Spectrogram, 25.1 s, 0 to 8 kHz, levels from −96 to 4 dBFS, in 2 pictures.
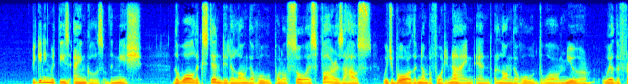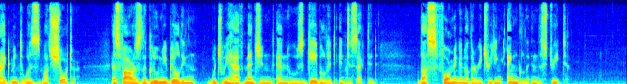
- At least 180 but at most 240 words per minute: No, average, 140 wpm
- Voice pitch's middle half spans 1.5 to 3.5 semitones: No, average, 4.1 semitones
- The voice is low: Yes, low, 100 Hz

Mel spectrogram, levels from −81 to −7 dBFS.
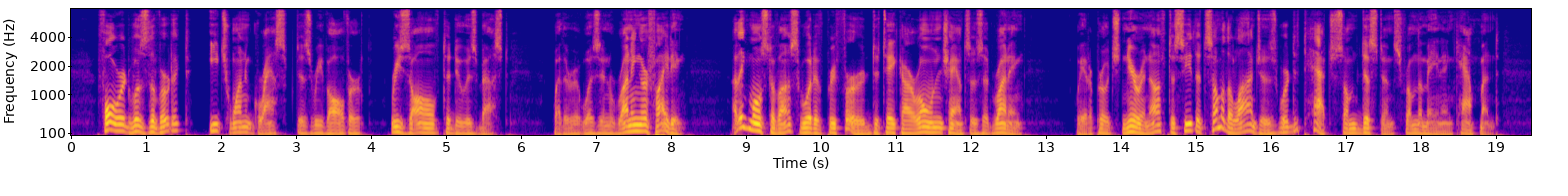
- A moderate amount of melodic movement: No, wide, 5.8 semitones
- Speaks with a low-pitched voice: Yes, low, 105 Hz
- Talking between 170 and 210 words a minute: Yes, average, 175 wpm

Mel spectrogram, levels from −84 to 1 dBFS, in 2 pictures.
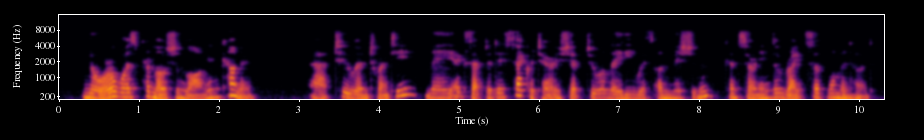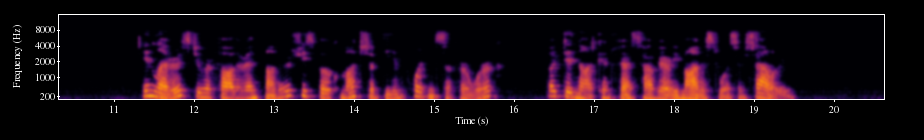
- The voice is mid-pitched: Yes, medium, 165 Hz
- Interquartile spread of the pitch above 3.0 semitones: Yes, average, 4.5 semitones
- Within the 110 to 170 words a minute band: Yes, average, 150 wpm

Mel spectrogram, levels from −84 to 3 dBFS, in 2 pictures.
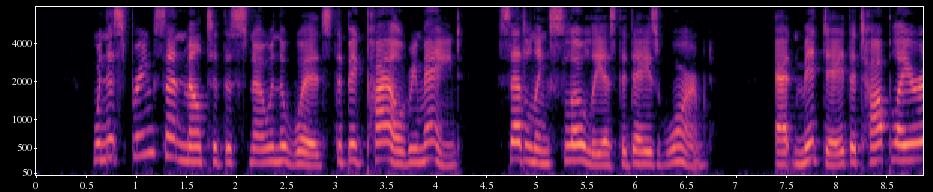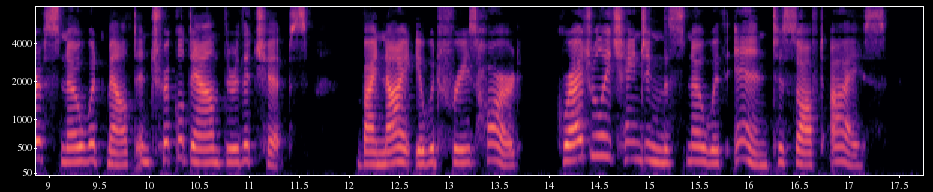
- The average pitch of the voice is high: Yes, very high, 255 Hz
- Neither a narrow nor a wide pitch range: Yes, average, 4.2 semitones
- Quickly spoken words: No, average, 165 wpm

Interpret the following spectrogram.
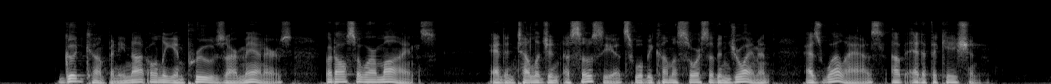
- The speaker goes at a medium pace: Yes, average, 145 wpm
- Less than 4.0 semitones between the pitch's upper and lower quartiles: No, average, 5.2 semitones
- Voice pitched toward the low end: Yes, very low, 95 Hz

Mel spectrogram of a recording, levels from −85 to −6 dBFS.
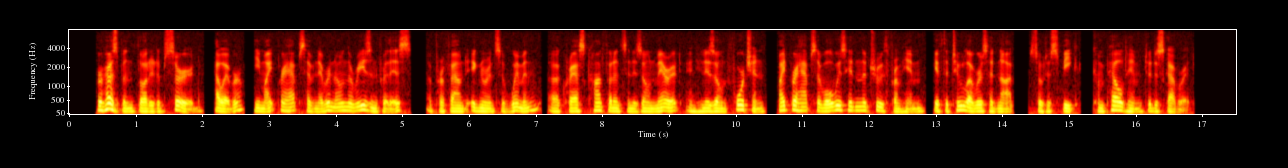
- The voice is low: Yes, low, 115 Hz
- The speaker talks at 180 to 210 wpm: Yes, average, 190 wpm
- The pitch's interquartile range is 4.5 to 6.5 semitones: No, average, 3.9 semitones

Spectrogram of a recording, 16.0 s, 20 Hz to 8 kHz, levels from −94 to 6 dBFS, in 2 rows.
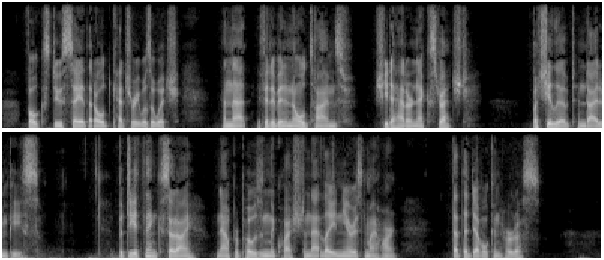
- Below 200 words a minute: No, fast, 205 wpm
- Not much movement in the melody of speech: Yes, narrow, 2.3 semitones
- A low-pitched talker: Yes, low, 115 Hz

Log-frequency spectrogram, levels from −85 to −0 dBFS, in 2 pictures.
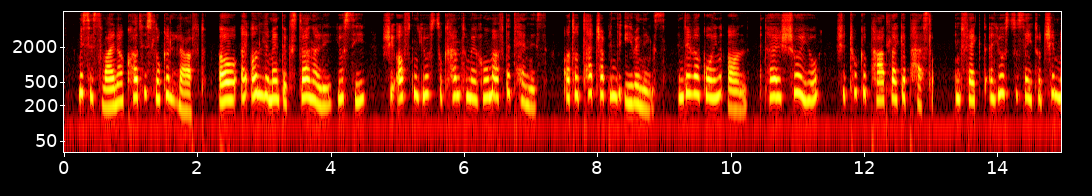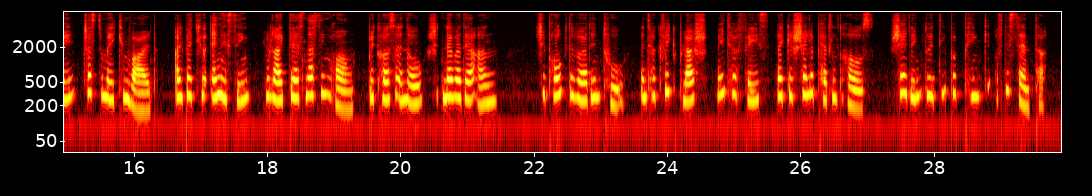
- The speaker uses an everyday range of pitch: Yes, average, 3.5 semitones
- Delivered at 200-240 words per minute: Yes, fast, 205 wpm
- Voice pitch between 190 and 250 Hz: No, very high, 280 Hz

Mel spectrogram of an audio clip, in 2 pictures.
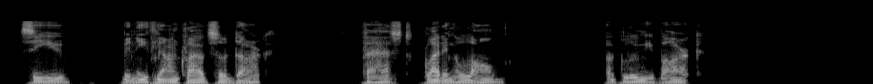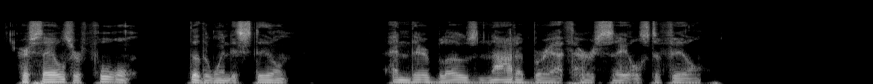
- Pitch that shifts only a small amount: Yes, narrow, 1.9 semitones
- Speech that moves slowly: Yes, slow, 110 wpm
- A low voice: Yes, low, 100 Hz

